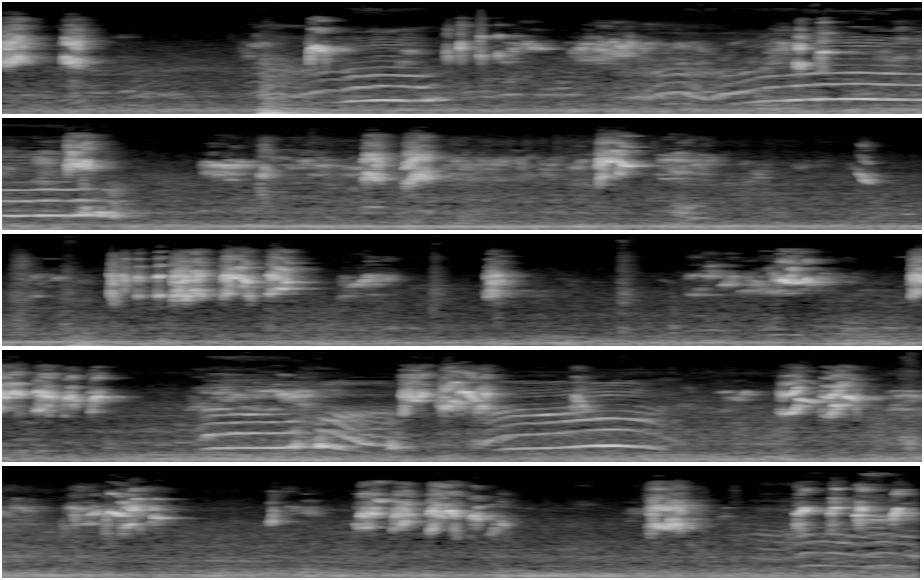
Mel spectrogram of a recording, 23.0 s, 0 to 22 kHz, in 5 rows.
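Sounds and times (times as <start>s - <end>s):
birds chirping: 0.0s - 22.9s.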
